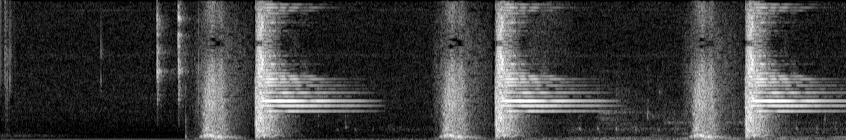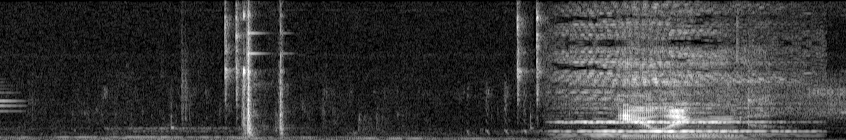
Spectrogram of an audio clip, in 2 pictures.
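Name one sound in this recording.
Metal blades clash and strike in a fight.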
